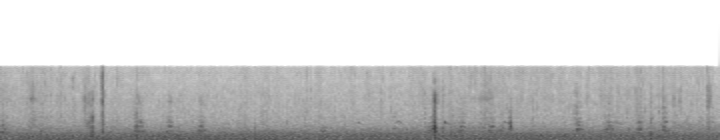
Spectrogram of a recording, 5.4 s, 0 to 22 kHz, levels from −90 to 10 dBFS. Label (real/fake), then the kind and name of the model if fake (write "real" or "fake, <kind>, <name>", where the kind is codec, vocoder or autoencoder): fake, vocoder, Vocos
